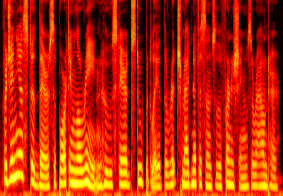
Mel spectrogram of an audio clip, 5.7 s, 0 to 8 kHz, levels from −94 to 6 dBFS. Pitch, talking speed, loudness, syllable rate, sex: 185 Hz, 180 wpm, -20 LUFS, 6.0 syllables/s, female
